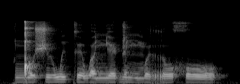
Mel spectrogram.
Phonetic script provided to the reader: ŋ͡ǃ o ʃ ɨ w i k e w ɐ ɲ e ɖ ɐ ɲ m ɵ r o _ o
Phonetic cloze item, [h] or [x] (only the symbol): x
